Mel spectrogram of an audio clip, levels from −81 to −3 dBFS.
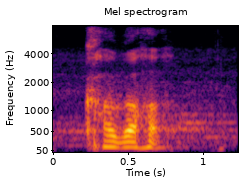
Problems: constant background noise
